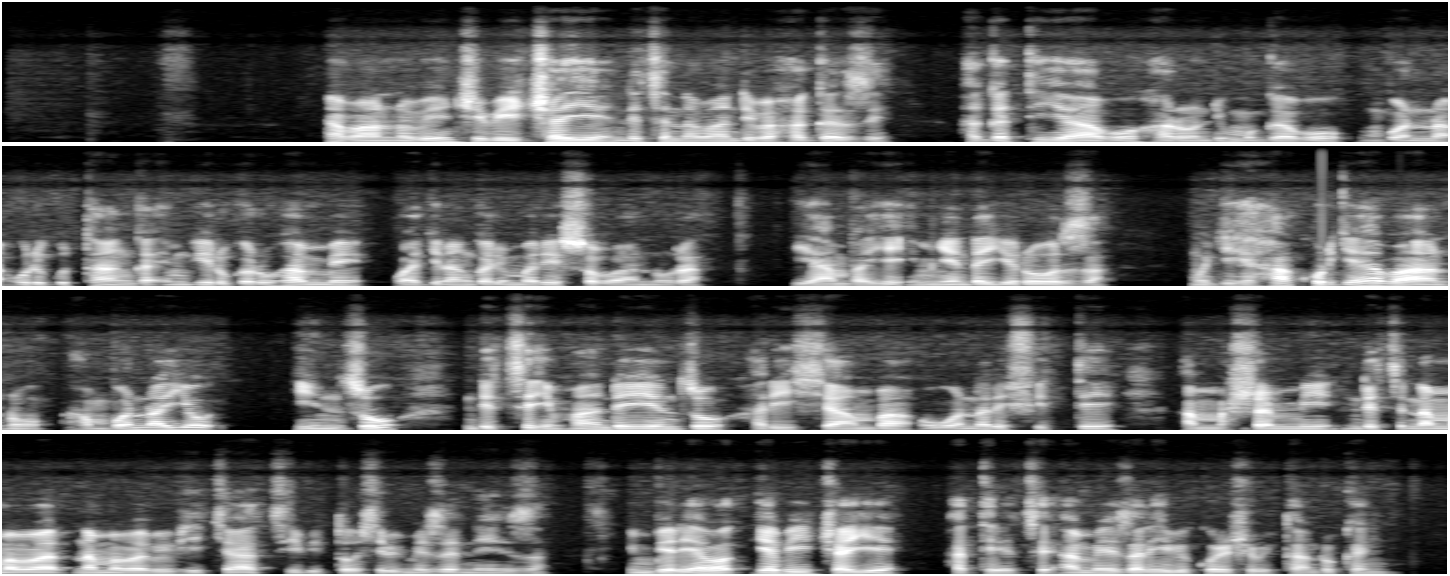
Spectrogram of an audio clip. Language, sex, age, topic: Kinyarwanda, male, 25-35, government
